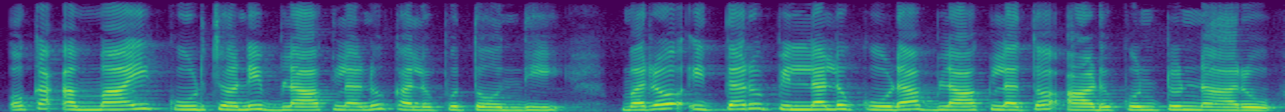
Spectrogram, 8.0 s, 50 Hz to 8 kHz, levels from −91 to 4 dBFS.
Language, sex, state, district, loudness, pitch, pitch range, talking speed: Telugu, female, Telangana, Hyderabad, -14 LUFS, 245 Hz, 230-270 Hz, 95 wpm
